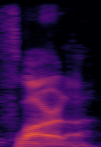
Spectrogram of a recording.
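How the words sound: Florida is said with a New York pronunciation. "I say Florida"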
